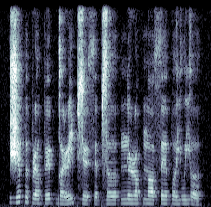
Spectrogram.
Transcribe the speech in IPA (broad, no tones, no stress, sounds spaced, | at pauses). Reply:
ʒ ɘ p ɘ p ɭ ɤ p ø p ɡ ɤ ɭ i p z ø θ ɘ p z ɤ | n ø ɭ ɔ p n ɔ θ ɘ p ɤ j u j ɤ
